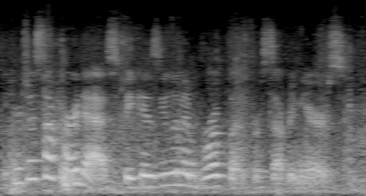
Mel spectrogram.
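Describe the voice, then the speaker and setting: A woman's voice: a little high, big pitch swings, quick pace, creaky, far from the mic, very noisy. A woman at a table read playing an enthusiastic, breezy housemate who talks in a colloquial, reassuring way. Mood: bubbly. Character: bubbly, enthusiastic housemate with infectious laugh. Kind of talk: table read acting of a pilot script.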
